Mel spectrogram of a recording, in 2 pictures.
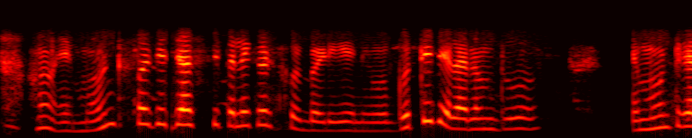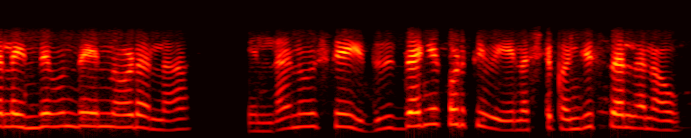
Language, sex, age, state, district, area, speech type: Kannada, female, 30-45, Karnataka, Uttara Kannada, rural, conversation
